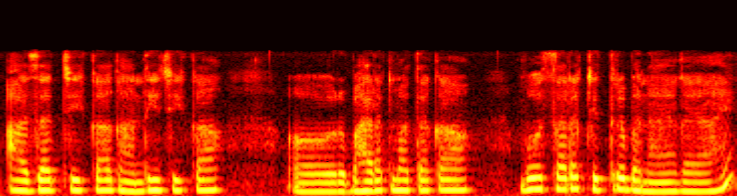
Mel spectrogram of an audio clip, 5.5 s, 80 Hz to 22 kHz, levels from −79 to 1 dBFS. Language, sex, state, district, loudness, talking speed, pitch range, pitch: Hindi, female, Rajasthan, Jaipur, -16 LUFS, 175 wpm, 190-215 Hz, 205 Hz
